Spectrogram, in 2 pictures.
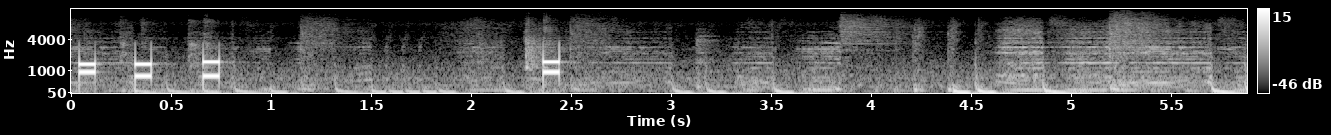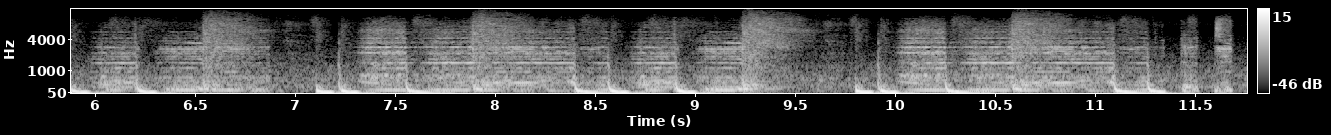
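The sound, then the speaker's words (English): Telephone keypad tones entering an access code for a conference call system: a few short, sharp beeps at the start, then a steady rhythmic tonal background with no talking. “Please input your access code followed by the pound key.”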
